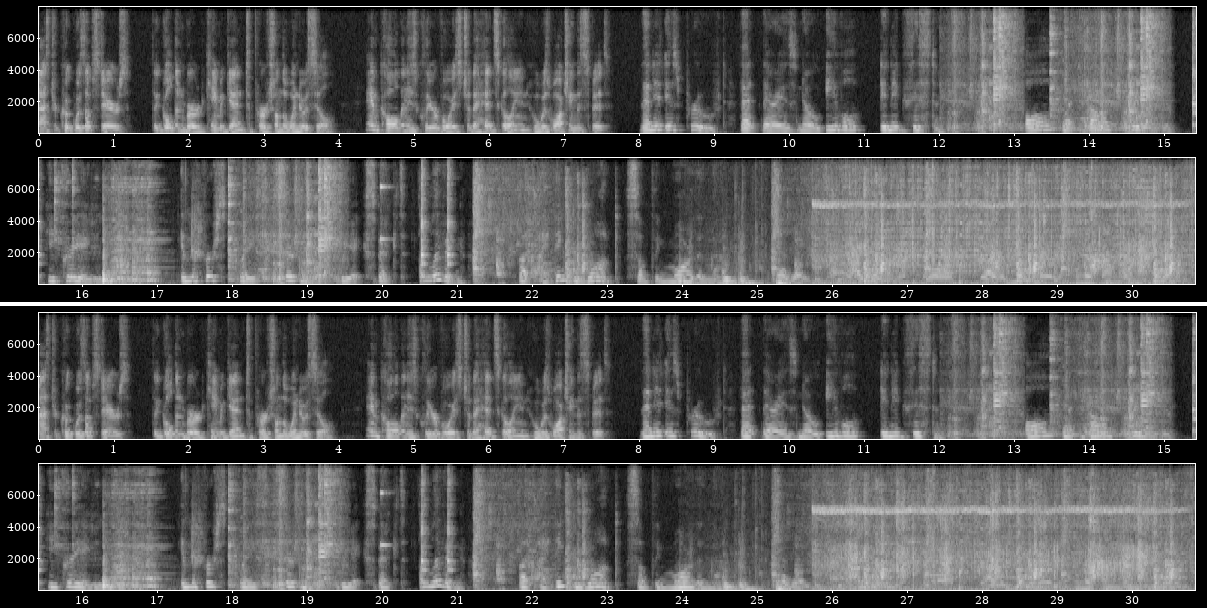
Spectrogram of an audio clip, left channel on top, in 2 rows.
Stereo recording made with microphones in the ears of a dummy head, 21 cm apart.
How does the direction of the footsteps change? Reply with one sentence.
You can hear the footsteps go right and come back.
